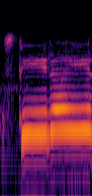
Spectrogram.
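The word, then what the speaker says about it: স্থিরৈঃ: আরেকবার বলুন স্থিরাই স্থিরাই টা যে বললেন এটা উঁচুতে বলতে হবে হ্যাঁ স্থিরাই এরকম উপর দিকে চলে যাবে আওয়াজটা বলুন আবার স্থির রাঙ্গাই আরেকটু সময় নিয়ে উচ্চারণ করতে হবে স্থিরাই এই যে ওই কার্ডটাকে আমি বেশিক্ষণ বললাম বলুন স্থিরাইঙ্গাই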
